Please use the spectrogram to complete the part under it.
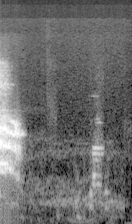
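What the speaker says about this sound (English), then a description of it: "I can hear a bird squawking" A single harsh crow caw, loud and brief, followed by a fainter second call, heard at a distance over a quiet background.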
